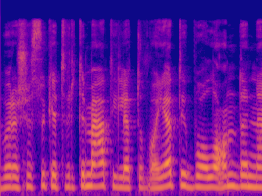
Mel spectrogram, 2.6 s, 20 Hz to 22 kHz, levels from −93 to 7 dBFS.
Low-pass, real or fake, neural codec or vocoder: 14.4 kHz; fake; vocoder, 44.1 kHz, 128 mel bands every 512 samples, BigVGAN v2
